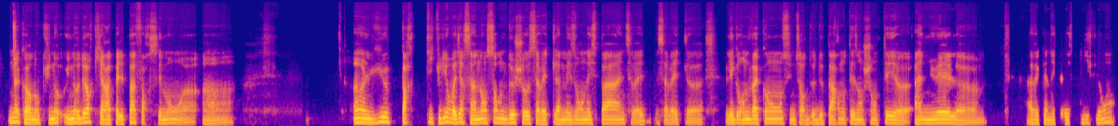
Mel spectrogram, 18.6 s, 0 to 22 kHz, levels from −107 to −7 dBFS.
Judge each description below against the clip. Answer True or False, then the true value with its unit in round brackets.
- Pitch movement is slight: True (2.1 semitones)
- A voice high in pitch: False (110 Hz)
